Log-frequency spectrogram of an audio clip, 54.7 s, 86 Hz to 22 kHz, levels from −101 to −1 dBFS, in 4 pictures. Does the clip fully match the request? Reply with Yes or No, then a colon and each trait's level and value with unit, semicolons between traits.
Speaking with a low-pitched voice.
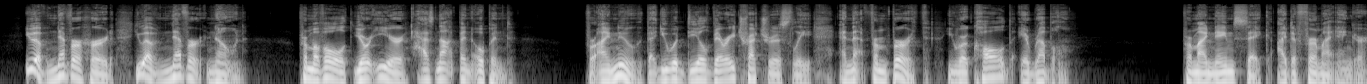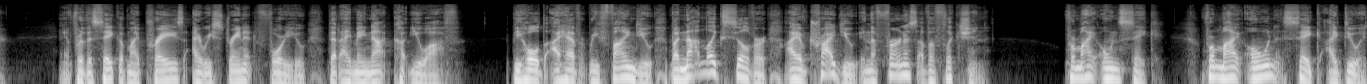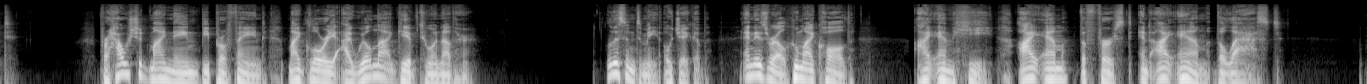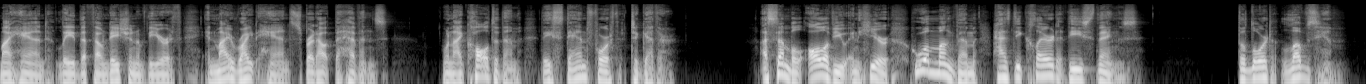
Yes: low, 100 Hz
